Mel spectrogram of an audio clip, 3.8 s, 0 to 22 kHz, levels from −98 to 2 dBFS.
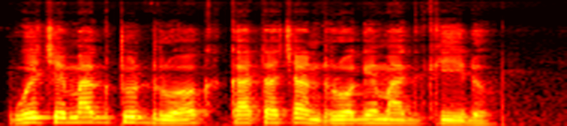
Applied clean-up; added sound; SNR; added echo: none; none; none; none.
